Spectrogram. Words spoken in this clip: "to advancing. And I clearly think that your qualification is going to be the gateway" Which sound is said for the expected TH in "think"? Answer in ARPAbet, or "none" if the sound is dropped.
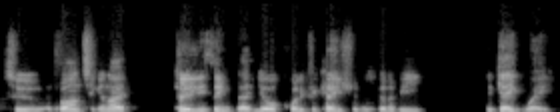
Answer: TH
